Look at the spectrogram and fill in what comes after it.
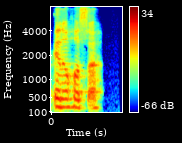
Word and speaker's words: Hinojosa: If you want me to make it easy, just it's like three syllables. It's four. Hinosa.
